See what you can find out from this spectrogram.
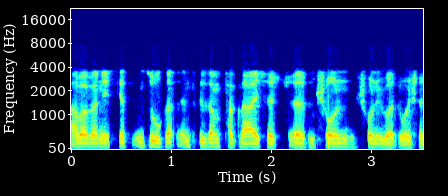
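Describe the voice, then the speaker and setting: His voice is fairly low in pitch. The man's intonation remains fairly level. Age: 50s. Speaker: HR business partner. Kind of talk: interview. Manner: halting, many filler sounds.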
